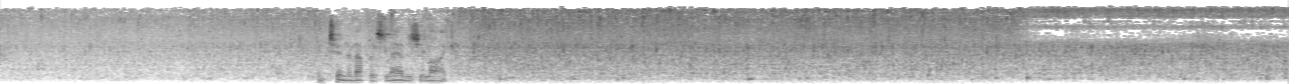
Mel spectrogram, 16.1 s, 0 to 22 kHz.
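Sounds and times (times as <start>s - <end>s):
clear mountain stream flowing over rocks: 0.0s - 16.1s
speech: 4.0s - 6.4s.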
